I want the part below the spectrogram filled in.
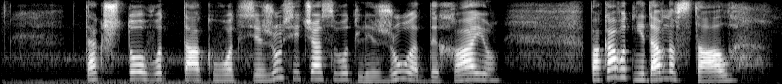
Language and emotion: Russian, neutral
